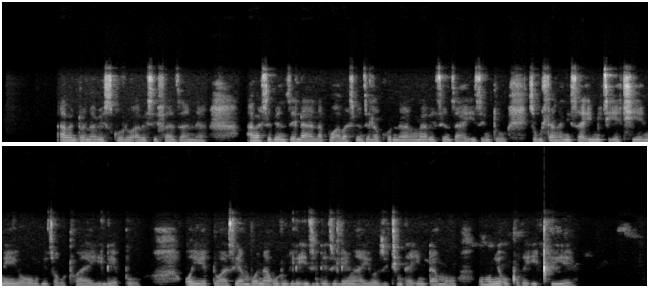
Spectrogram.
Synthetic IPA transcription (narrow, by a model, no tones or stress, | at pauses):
a̰βantʼwanaβesi̥ɣɔ̰lɔ̰ʔa̰βesifa̰zana | aβasɛβɛnd͡zʱɛlalapʰɔ̰ʔaβasɛβɛnd͡zʱɛlakʰɔnamaβɛsɛnd͡zʱaizintʼɔ̰z̥oɣuɬa̰ŋanisaʔimitʰiet͡ʃʼijɛnɛjɔʔoɣuβizaɣutʰwajileb̥ʱu | ɔjɛd̥ʱwasijam̩bɔna̰ʔuluɣilɛ̰ʔizintʼɔezilɛŋajɔzitʰintʼa̰ʔḭntʼa̰mɔomuɲɛʔuɡ͡ǃʱɔɣɛ̰ʔiǃʰiːjɛ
